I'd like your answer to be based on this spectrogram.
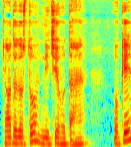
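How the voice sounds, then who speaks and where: Man, maths teacher, mellow warm tone, questions and answers himself, slow board-writing pace. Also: medium pitch. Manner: repeats questions to the viewers and answers them himself; ends phrases with a reassuring check-in. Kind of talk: classroom-style lesson.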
